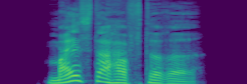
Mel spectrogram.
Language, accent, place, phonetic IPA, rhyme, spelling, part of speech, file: German, Germany, Berlin, [ˈmaɪ̯stɐhaftəʁə], -aɪ̯stɐhaftəʁə, meisterhaftere, adjective, De-meisterhaftere.ogg
- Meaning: inflection of meisterhaft: 1. strong/mixed nominative/accusative feminine singular comparative degree 2. strong nominative/accusative plural comparative degree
